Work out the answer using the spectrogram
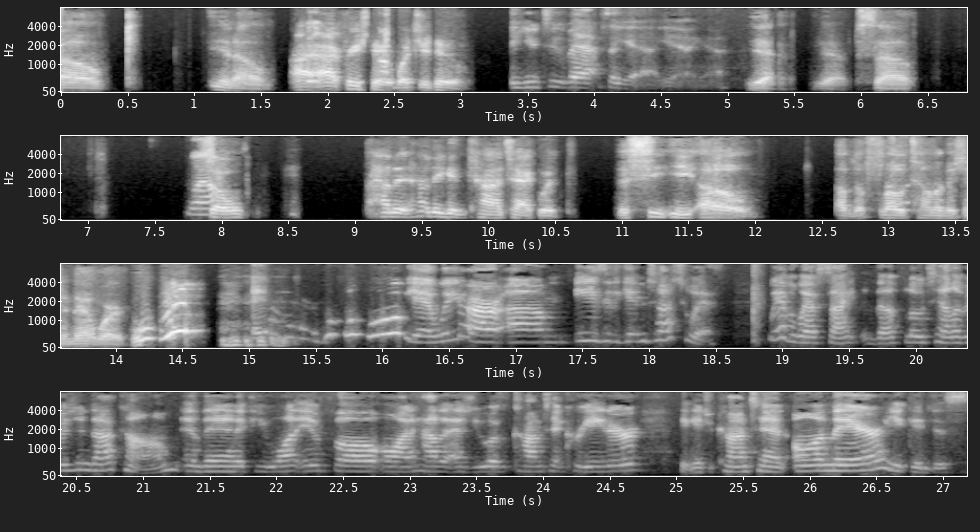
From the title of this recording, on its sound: Instagram Live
